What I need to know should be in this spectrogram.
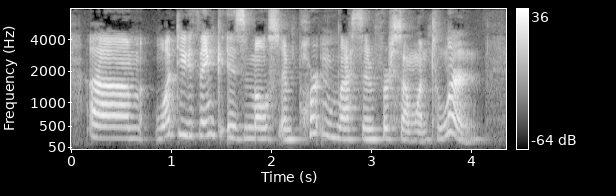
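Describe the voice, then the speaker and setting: Fairly slow, fairly high-pitched voice of a woman. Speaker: vlogger. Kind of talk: casual vlog Q&A. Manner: peppy on camera.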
